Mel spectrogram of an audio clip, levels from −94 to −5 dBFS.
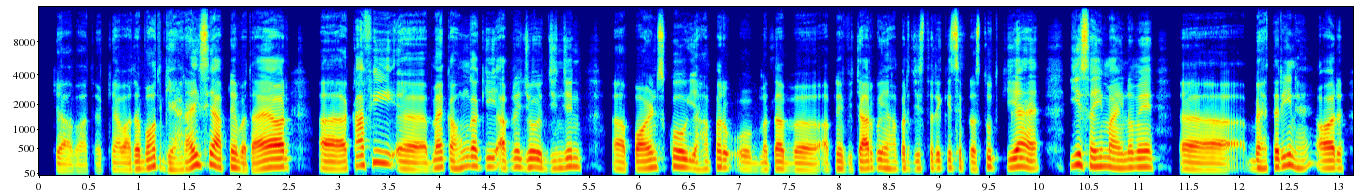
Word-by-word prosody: क्या 95 -3 -4
बात 90 0 -11
है, 95 - -11
क्या 105 -1 -5
बात 105 +1 -2
है! 115 - +4
बहुत 135 +5 +1
गहराई 110 - +1
से 185 - +2
आपने 140 -6 +3
बताया 115 +5 +4
और 145 - +7
अ, 115 -5 0
काफ़ी 175 +6 +1 0.2
अ, 110 -3 +1
मैं 135 +1 +3
कहूँगा 140 +5 0
कि 150 0 -5
आपने 140 +4 -1
जो 140 -1 +4
जिन-जिन 130 +5 -4 0.3
अ, 120 - -1
पॉइंट्स 125 +3 +3
को 150 -2 +3
यहाँ 120 -2 -4
पर 145 - +1
ओ 110 -4 -4
मतलब 110 -1 -1
अ, 100 -2 -1
अपने 120 - -3
विचार 120 +3 +1
को 135 - -3
यहाँ 120 -2 -2
पर 130 +1 -5
जिस 120 +1 -9
तरीके 125 +1 -4
से 130 - -1
प्रस्तुत 115 +7 -4
किया 150 +3 +5
है। 125 -1 +1 0.3
ये 185 +2 +4
सही 155 -4 +3
मायनों 135 0 0
में 145 +1 +3
अ, - - -13 0.3
बेहतरीन 120 - 0
है 130 +7 -7
और 125 +1 +4
125 Hz, 220 wpm, -22 LUFS, 110-145 Hz, 0.3 s, और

